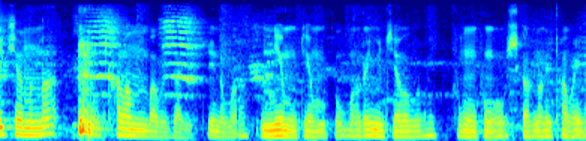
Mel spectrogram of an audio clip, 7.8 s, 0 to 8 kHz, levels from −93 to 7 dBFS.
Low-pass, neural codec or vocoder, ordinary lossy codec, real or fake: 7.2 kHz; none; none; real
